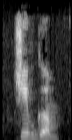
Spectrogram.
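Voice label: "чивгӧм", Komi, female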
